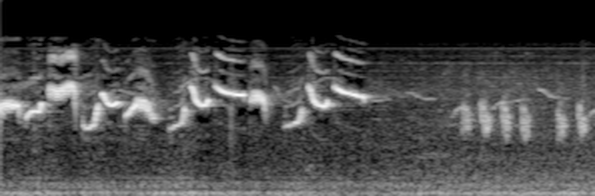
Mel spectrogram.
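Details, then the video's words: Chinese hwamei in energetic full song, said to sound like cucak Papua or cucak mas: loud, varied whistled phrases that slide up and down, then a softer rapid run of short repeated notes. "burung hoa mi seperti cucak Papua atau cucak mas gacor"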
